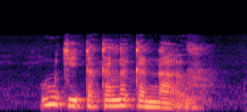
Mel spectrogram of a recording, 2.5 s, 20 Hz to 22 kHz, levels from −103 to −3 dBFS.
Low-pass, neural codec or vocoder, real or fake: 7.2 kHz; codec, 16 kHz, 16 kbps, FunCodec, trained on Chinese and English, 50 frames a second; fake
